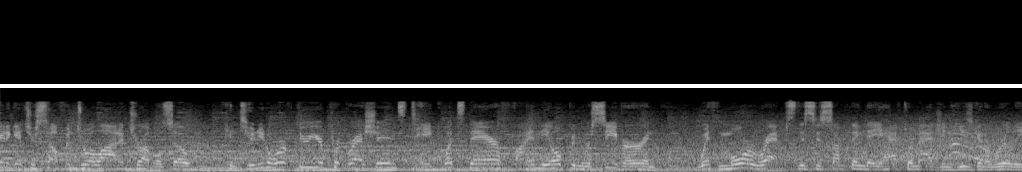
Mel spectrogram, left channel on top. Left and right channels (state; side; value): silent; left; 64 dB below the other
